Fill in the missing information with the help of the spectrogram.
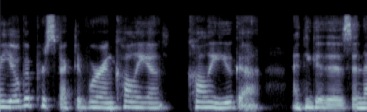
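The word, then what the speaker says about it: Kali Yuga: It's a lot of unrest and we're coming out of Kal Kaluga. I think I'm saying it right. Kalyuga now is what my mentor told me.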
